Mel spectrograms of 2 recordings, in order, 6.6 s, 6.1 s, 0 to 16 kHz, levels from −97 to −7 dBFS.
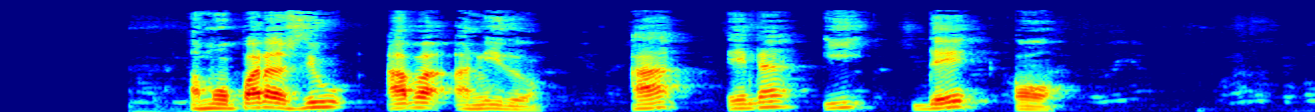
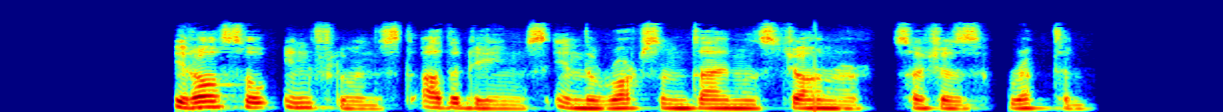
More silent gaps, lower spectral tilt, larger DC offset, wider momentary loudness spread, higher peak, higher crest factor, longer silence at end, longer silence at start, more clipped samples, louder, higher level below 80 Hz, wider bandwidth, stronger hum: second, none vs 4.37-4.46 s, 4.97-5.02 s; about the same, -5.5 dB/octave vs -6.5 dB/octave; neither; first, 18 LU vs 9 LU; about the same, -2 dBFS vs -2 dBFS; about the same, 22 dB vs 18 dB; first, 1.3 s vs 0.7 s; about the same, 0.95 s vs 0.85 s; neither; second, -23 LUFS vs -19 LUFS; second, -62 dBFS vs -54 dBFS; first, 11.5 kHz vs 7.4 kHz; neither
